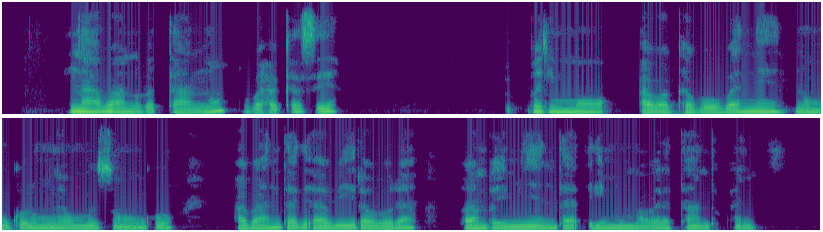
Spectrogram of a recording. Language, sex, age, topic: Kinyarwanda, female, 18-24, health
